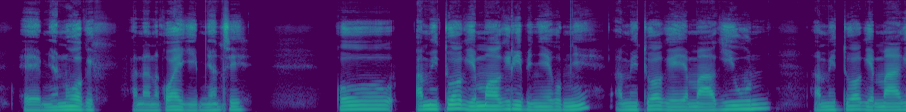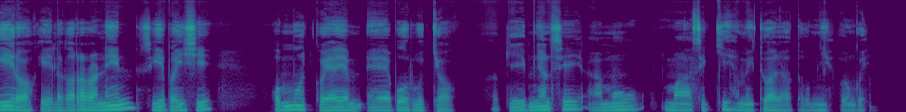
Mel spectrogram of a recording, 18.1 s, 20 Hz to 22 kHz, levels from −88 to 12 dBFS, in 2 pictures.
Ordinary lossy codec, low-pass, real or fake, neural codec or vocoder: none; none; real; none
